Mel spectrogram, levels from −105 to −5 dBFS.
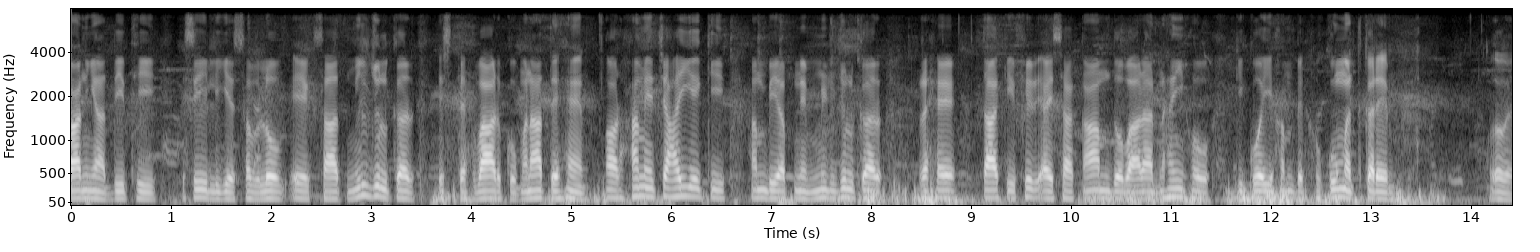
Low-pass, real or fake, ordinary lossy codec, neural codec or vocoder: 7.2 kHz; real; none; none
